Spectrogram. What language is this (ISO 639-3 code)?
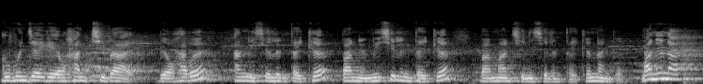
brx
